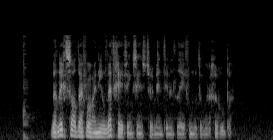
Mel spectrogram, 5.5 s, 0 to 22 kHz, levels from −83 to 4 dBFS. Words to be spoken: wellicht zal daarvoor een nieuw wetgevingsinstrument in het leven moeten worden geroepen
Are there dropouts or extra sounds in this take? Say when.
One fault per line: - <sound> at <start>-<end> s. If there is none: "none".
- thud at 0.4-0.7 s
